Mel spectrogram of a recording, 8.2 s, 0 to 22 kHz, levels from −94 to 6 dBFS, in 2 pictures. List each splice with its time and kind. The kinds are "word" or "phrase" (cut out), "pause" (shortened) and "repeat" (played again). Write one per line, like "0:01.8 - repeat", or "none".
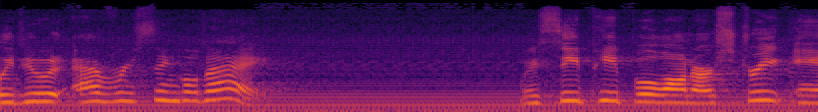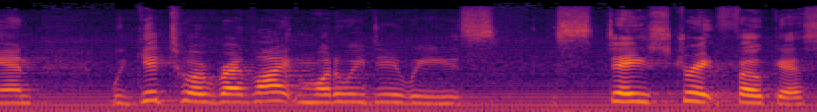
0:03.9 - word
